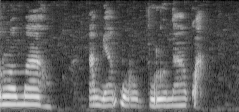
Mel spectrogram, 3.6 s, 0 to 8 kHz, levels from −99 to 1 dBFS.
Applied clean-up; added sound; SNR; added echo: classical method log-MMSE.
